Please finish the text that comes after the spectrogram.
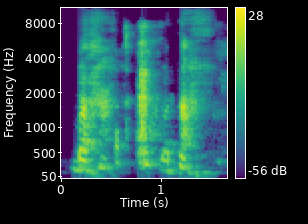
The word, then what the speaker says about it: patach: If you're not spitting, you're missing the fun of it. Patach. You spit to begin with a patach. You spit all on your screen, you did a good job. Patach. That's the Hebrew strong the cha.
